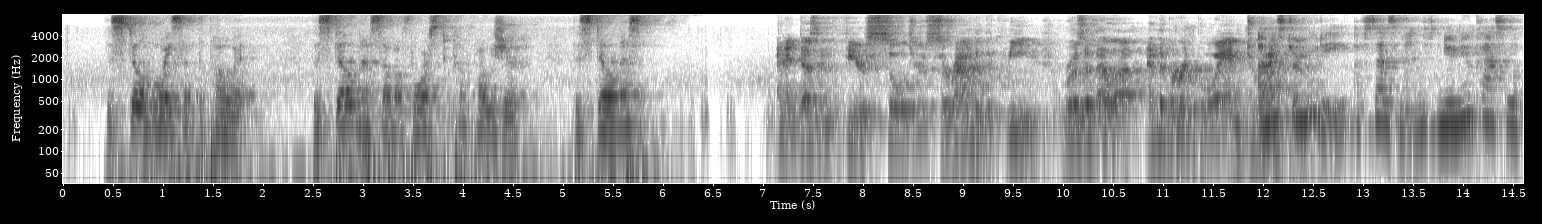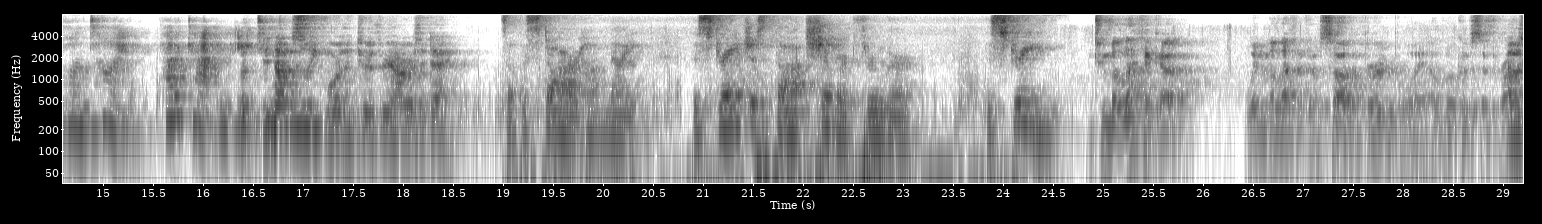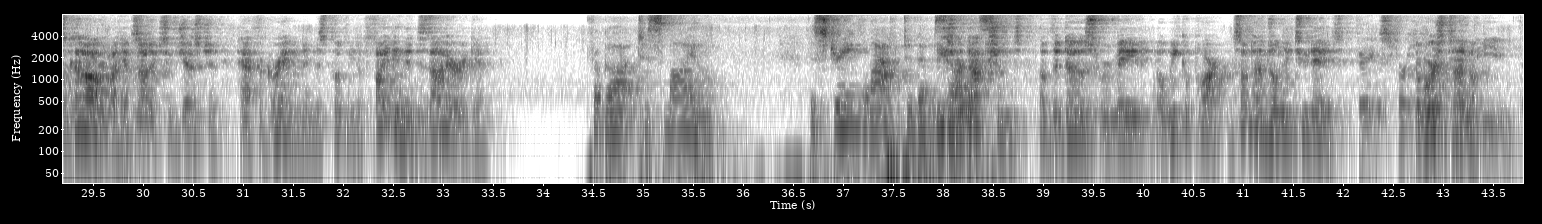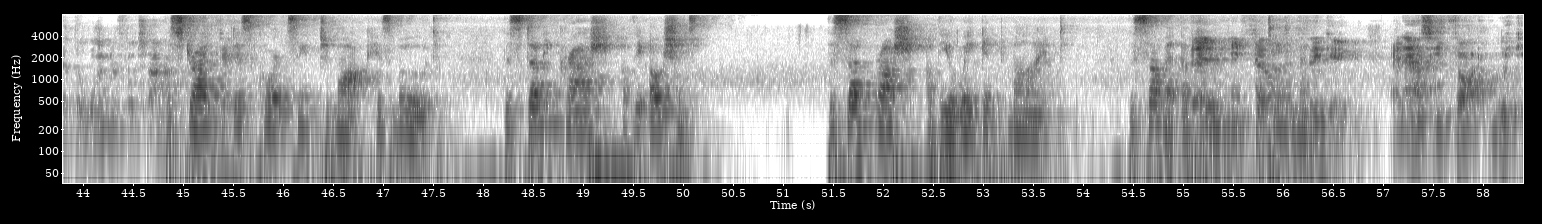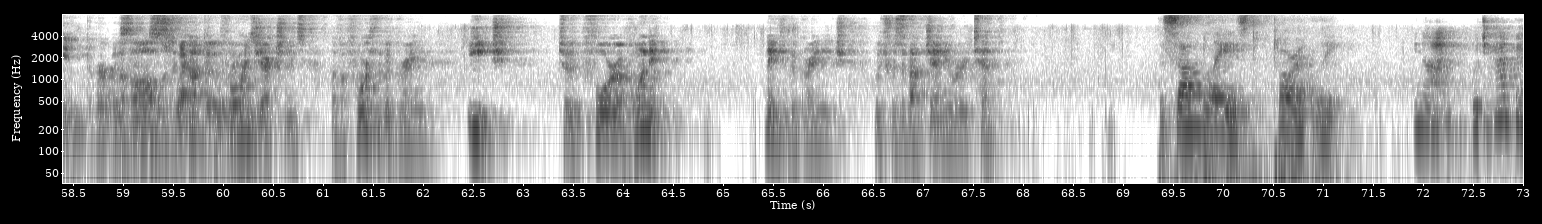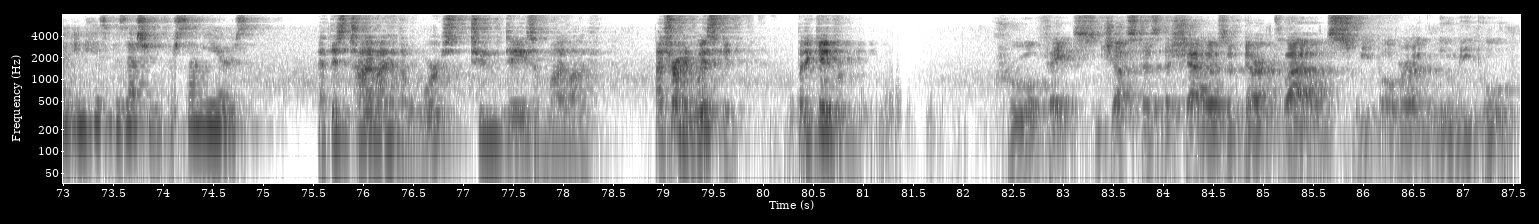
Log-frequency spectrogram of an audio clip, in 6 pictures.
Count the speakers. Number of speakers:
4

